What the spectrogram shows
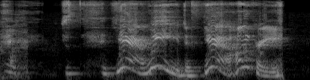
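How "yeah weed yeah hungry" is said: high, annoying, tiny cartoon dog voice. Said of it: "Repeating everything you say in an annoying voice".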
